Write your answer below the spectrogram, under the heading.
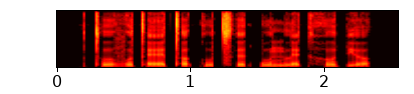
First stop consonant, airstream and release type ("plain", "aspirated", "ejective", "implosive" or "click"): ejective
